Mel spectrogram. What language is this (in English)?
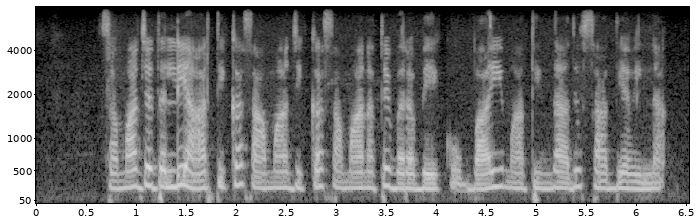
Kannada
